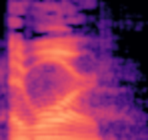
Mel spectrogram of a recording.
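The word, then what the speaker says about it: Edouard: It's E-D-O-U-A-R-D. – Edward. – Is it Edward? – Edward. – Edward? I'm going to go with Joe on this one. Edward.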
